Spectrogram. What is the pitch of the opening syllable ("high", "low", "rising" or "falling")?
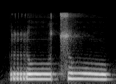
low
